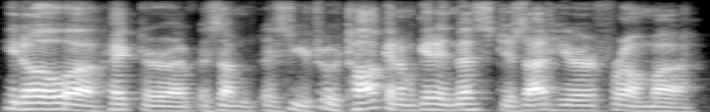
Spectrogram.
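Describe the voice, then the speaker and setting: A man's voice: medium pitch, moderate pace. A man with a mid-range voice hosts a casual interview. He speaks hesitantly and leans on filler words while he frames his questions. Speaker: podcast host.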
